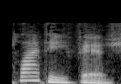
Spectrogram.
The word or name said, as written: platyfish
